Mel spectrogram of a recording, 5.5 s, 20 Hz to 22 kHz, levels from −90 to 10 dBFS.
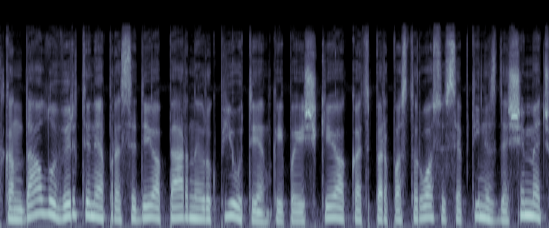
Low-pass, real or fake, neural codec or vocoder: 14.4 kHz; real; none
